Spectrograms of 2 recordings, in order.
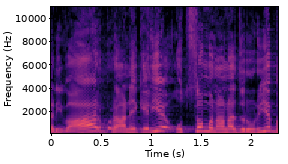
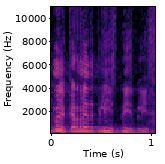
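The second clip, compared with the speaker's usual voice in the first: begging that starts high and sinks softer; urgent plea fading away; pleading; 5 semitones higher, 4 dB quieter, faster than usual. Acted. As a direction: beg for permission, trailing into small repeated pleases. Begging to be allowed to urinate.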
